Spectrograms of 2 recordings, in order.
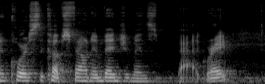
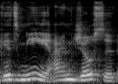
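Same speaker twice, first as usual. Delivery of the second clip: loud, raised-pitch reveal; retold emotional outburst; 5 semitones higher, 8 dB louder than usual. Joseph revealing himself to his brothers, retold as a loud outburst. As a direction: blurt it out loudly, imitating an overcome man. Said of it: "like, just weeping and bawling".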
